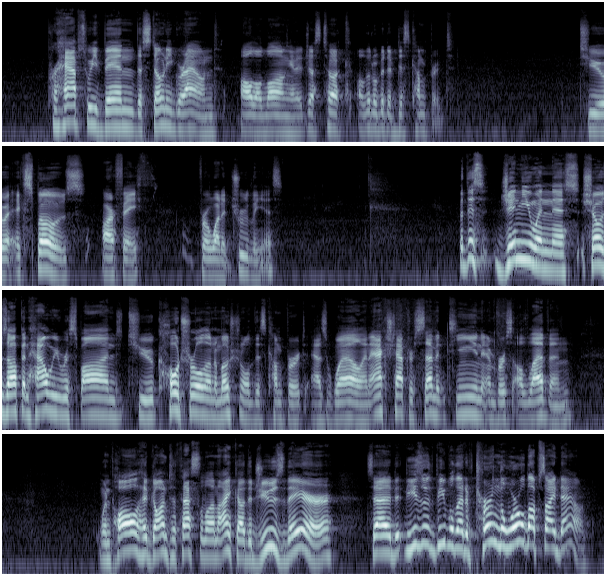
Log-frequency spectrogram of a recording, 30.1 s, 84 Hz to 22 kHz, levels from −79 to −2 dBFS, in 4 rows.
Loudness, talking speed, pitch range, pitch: -19 LUFS, 140 wpm, 130-185 Hz, 150 Hz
